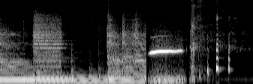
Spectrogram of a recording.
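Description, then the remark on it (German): A single loud, sharp referee whistle blast lasting under a second, blowing full time at a football match after a minute of stoppage time, following a stretch of sustained musical tones and followed by a few short, fading knocks. “Wir sind jetzt schon eine Minute über der Zeit und ich glaube, der Schiedsrichter pfeift ab.”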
